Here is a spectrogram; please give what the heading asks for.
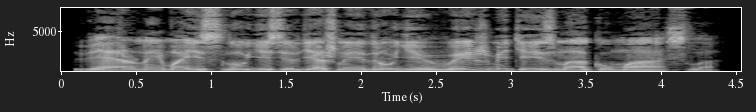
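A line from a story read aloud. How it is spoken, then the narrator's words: Old woman shouting. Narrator (Russian): Старуха крикнула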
